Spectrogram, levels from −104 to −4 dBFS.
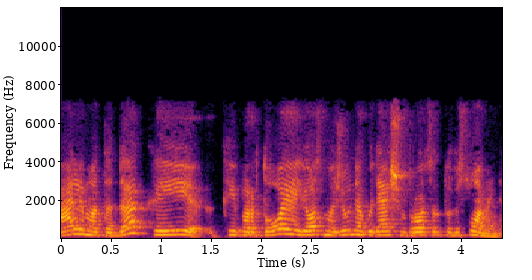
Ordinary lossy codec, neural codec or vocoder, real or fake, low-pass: MP3, 48 kbps; none; real; 7.2 kHz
